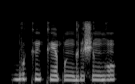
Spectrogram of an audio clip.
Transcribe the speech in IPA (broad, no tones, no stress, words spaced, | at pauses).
bukʲũ kʲãpə ŋɡəɾʲɯʃə̃ŋɡũ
